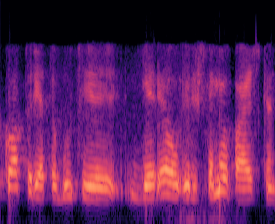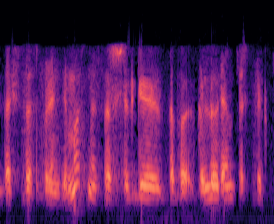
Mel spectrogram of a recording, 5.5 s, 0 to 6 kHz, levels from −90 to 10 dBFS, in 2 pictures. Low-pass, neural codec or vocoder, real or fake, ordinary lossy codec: 5.4 kHz; none; real; AAC, 24 kbps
